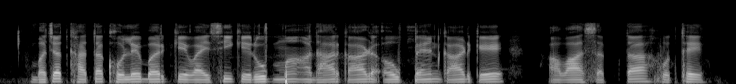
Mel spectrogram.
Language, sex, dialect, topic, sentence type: Chhattisgarhi, male, Central, banking, statement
